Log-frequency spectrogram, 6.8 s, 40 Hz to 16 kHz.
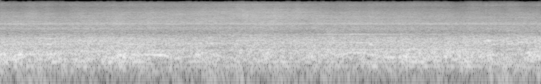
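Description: E7 series Shinkansen train pulling out of the station and gathering speed, its cars rolling past close by with a steady rushing running noise.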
